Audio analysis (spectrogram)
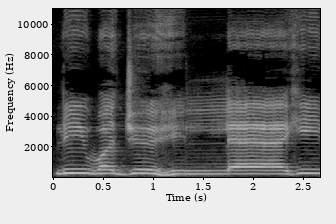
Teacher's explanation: ہا کے نیچے زیر، اس لیے لفظ اللہ کی لام کو ہم نے باریک پڑھنا ہے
